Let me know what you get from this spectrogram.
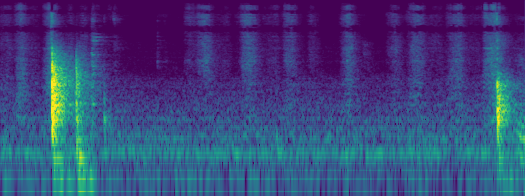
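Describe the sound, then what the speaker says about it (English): A knife slices through an eggplant into half-inch steaks on a cutting board, giving two crisp cuts close together at the start and another cut near the end, separated by quiet. "you start cutting it into eggplant steaks"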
